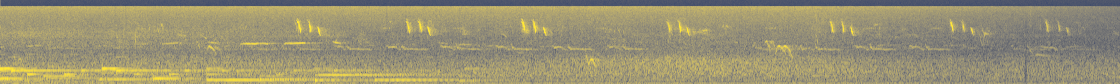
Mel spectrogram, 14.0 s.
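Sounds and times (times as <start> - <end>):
bird call with high notes: 0.0 - 7.0
background hiss: 0.0 - 14.0.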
